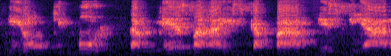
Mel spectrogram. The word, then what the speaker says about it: Yom Kippur: Até mais tarde você vai ter lá o famoso dia da expiação, que em hebraico pronuncia-se Yom Kippur, da mesma raiz capar, espiar ali, não é?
